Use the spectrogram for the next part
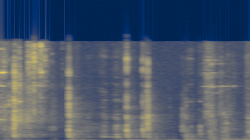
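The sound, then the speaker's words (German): The wrong key is tried in a door lock: a handful of sharp metallic clicks and rattling scrapes at uneven intervals, with dull knocks against the door and no talking. “Das Problem ist einfach, ich habe den falschen Schlüssel.”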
